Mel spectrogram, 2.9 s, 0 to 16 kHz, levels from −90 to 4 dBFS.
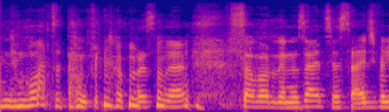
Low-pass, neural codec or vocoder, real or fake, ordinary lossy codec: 14.4 kHz; codec, 44.1 kHz, 3.4 kbps, Pupu-Codec; fake; AAC, 64 kbps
